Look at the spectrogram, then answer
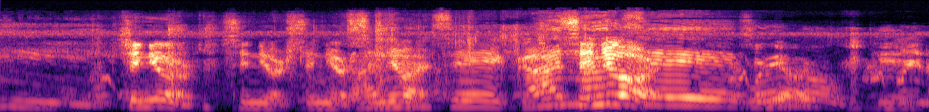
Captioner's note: foreign language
